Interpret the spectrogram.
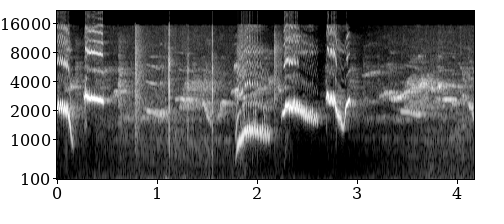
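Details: White-rumped shama with 'tạch' singing for stimulating a weak-spirited bird: loud falling whistles and swooping slurred notes between pauses, with quieter warbling behind.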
